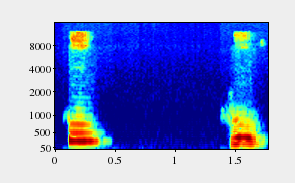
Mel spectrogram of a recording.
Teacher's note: Who for dhamma, circle your lips, and the sound is very short.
